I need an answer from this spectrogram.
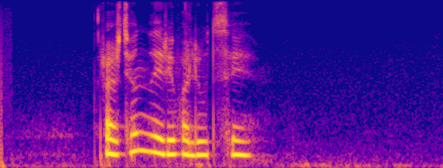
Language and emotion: Russian, neutral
